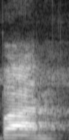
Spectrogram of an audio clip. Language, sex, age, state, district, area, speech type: Bodo, female, 45-60, Assam, Chirang, rural, read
